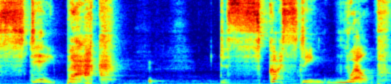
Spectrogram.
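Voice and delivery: every word growled. Playing a character who shoves him to the ground, growling. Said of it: "she growls out".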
